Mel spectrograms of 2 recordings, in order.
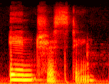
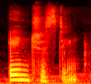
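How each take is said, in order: Both takes have the same delivery.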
